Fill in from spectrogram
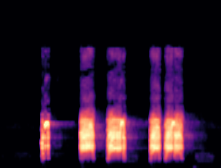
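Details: Black francolin from Pakistan, known locally as Hanguwal desi kala teetar or Kohati teetar: a loud, harsh, grating call of one short clipped note, then two pairs of broad raspy bursts, in a quiet background.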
